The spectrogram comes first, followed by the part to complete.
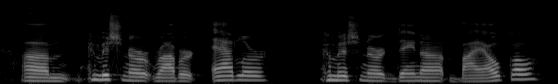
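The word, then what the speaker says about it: Baiocco: Commissioner Robert Adler, Commissioner Dana Bialko. Am I saying it right? Bialko. Okay, Bialko.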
